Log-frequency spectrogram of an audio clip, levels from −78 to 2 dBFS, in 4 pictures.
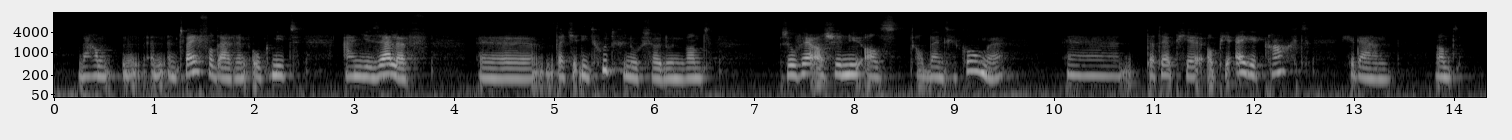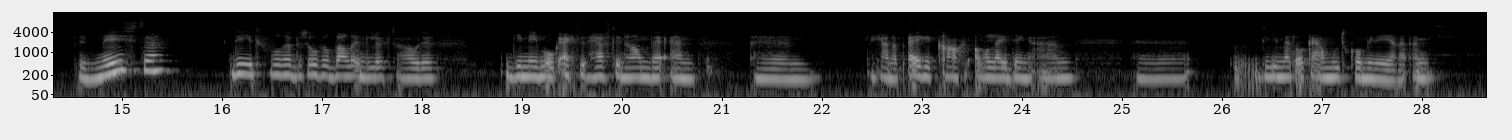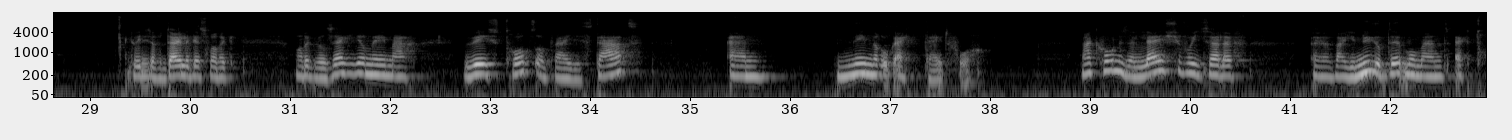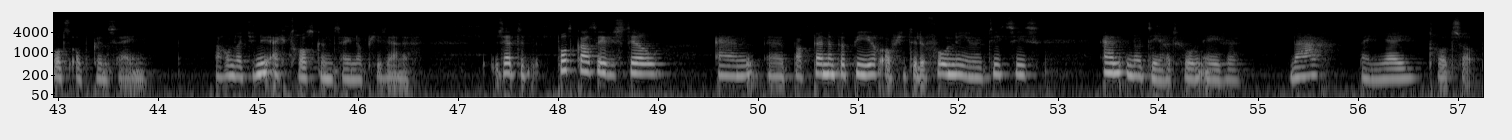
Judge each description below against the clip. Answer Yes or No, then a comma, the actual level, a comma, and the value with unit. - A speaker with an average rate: Yes, average, 170 wpm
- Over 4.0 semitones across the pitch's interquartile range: Yes, average, 4.6 semitones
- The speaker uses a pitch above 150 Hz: Yes, medium, 185 Hz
